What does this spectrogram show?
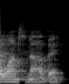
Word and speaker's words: Watanabe: And good on Watanabe, is that how it's pronounced? Yeah, Watanabe.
